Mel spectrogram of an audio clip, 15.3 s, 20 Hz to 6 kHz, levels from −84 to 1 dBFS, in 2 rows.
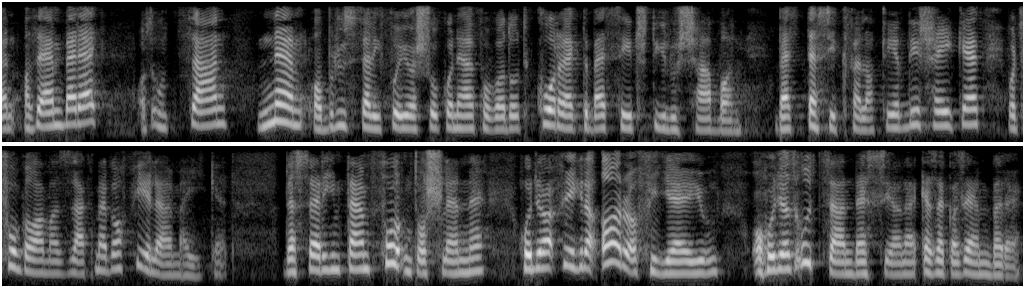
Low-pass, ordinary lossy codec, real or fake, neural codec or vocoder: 5.4 kHz; none; fake; codec, 16 kHz, 2 kbps, X-Codec, WavLM features, trained on Multilingual LibriSpeech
